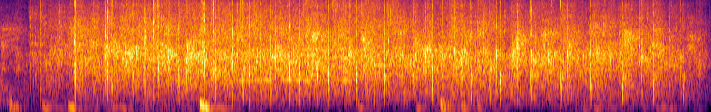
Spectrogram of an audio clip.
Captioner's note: applause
